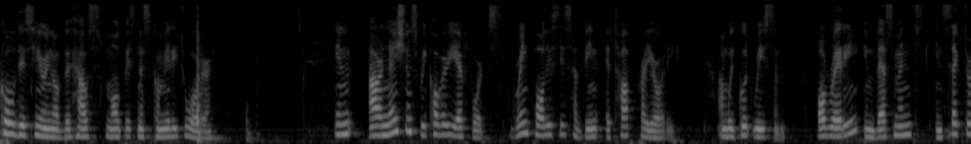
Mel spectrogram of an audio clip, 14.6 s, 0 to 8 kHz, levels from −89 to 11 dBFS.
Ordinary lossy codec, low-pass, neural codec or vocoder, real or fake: MP3, 32 kbps; 7.2 kHz; none; real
